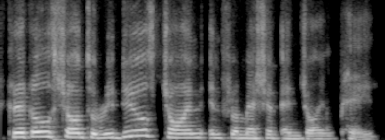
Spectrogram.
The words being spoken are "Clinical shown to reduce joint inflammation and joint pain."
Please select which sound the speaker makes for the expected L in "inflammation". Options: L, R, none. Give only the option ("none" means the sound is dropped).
L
